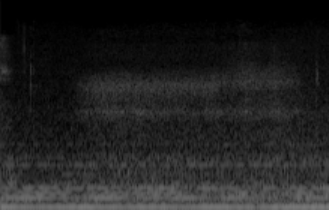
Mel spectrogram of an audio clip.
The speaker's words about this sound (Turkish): Ve bir kez daha kocaman büyük bir nefes alıyoruz.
